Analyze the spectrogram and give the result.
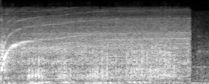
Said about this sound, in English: I do have the oven on in the background whirring away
